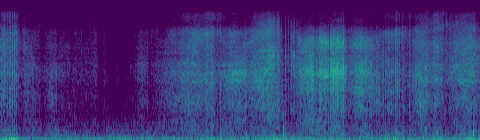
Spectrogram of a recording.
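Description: Fingertips and nails scratch and rub the surface of a hand-sized grey stretchy rubber squishy possum toy that appears to have a gritty filling, while hands squeeze it. The result is a continuous crunchy, gritty scraping and rasping with bright hiss over a low, muffled handling rumble, swelling and easing irregularly.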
